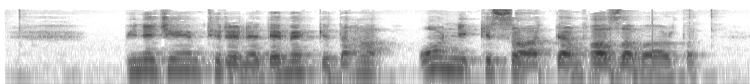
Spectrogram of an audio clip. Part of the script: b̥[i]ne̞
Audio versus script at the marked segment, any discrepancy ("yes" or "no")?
no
